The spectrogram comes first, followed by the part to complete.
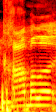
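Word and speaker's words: Kamala: say this you hearing kamla is the correct pronunciation but I need I'm I think kamla Harris is the correct pronunciation of her name okay I think kamla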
